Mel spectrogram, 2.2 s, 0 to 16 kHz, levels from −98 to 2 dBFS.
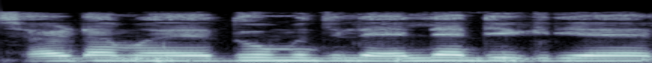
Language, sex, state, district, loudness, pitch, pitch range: Rajasthani, male, Rajasthan, Churu, -17 LUFS, 150 Hz, 150-160 Hz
